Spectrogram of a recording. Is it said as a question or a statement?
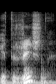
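question. It is said with a questioning tune. Asking whether this is a woman. "I could ask you"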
